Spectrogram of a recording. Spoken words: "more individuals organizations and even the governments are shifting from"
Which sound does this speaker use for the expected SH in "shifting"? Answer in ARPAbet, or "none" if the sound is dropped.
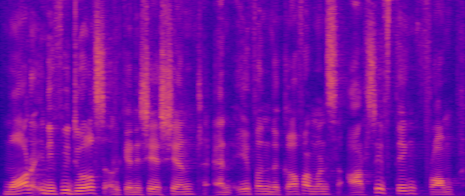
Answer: S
